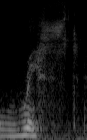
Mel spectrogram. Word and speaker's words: wrist: Right, wrote, rap, wrong, or wrist. Everything starts with an R, so the sound R, but in fact we don't pronounce the W here, right?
